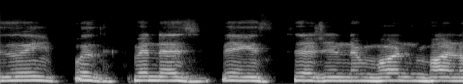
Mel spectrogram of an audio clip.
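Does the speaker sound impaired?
Yes: ALS; diagnosed in Kansas, losing ability to use muscles; speech has declined.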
